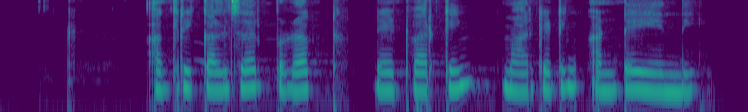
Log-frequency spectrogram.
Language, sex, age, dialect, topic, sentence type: Telugu, female, 25-30, Telangana, agriculture, question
